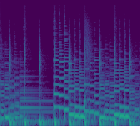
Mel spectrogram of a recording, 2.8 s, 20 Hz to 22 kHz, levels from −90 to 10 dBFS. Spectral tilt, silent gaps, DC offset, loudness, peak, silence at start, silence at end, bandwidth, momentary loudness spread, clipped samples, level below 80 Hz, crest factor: -6.5 dB/octave; none; under 0.1%; -39 LUFS; -24 dBFS; 0 s; 0 s; 18.5 kHz; 8 LU; under 0.1%; -50 dBFS; 14 dB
